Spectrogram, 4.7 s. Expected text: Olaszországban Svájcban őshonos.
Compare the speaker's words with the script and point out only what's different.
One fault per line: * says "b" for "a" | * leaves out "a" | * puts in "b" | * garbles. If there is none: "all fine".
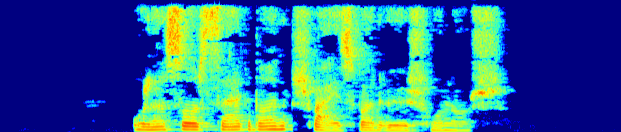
all fine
